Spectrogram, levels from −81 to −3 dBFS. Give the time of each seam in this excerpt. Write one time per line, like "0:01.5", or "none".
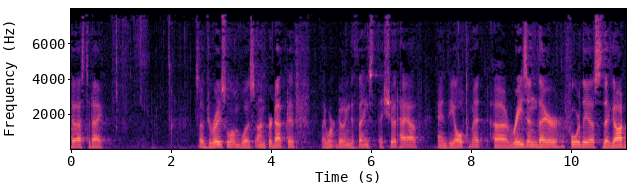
0:07.1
